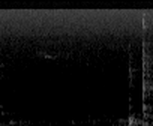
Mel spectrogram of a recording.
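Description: Near silence in the hall, broken near the end by a short low thump followed at once by a sharp click.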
